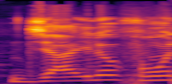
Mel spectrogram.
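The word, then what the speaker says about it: xylophone: तो लिखा हुआ है बच्चों जाइलोफोन लिखा है।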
